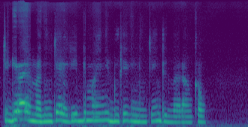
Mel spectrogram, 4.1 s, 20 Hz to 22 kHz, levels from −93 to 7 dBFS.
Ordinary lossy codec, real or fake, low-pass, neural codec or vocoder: none; fake; none; codec, 44.1 kHz, 2.6 kbps, DAC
